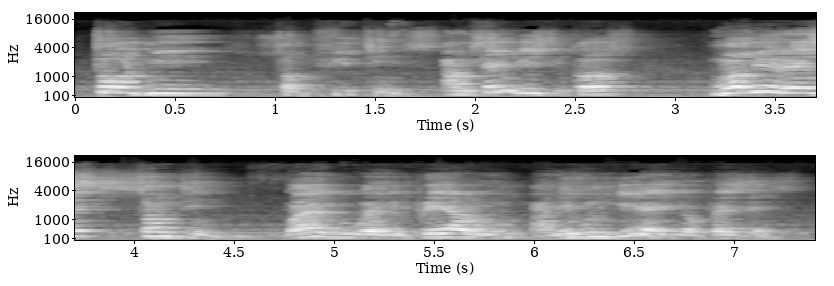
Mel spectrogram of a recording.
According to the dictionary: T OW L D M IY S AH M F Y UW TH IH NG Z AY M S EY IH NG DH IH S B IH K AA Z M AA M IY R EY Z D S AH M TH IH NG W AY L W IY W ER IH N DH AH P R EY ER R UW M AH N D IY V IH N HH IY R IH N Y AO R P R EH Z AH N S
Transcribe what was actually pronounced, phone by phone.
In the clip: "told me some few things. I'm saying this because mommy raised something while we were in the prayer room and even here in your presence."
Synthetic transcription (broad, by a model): T OW L D M IY S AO M F Y UW T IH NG S AY M S EY IH NG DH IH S B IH K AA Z M AA M IY R EY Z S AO M T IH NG W AY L W IY W ER IH N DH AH P R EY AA R UW M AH N IY V IH N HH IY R IH N Y AO P R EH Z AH N S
